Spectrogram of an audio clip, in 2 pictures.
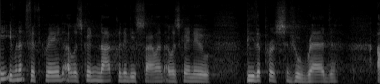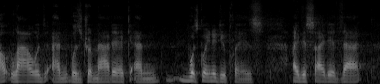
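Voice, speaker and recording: A man in his forties, a spoken word poet, talking animatedly and dramatically in a documentary interview. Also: mid-range voice. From United States. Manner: animated, dramatic, gesturing expressively. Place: restaurant booth and outdoor graffiti alley.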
